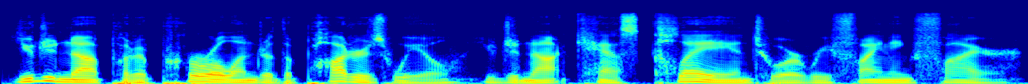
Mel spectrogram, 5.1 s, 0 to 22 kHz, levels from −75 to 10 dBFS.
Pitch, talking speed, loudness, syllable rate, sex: 100 Hz, 220 wpm, -20 LUFS, 4.8 syllables/s, male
